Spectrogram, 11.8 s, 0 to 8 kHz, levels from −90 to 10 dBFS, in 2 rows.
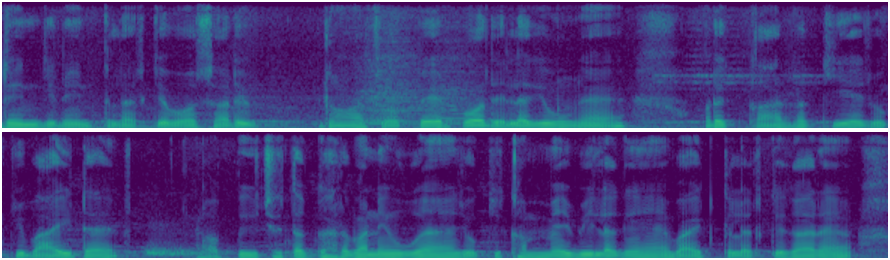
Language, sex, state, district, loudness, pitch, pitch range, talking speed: Angika, male, Bihar, Supaul, -34 LUFS, 115 Hz, 110-120 Hz, 195 wpm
